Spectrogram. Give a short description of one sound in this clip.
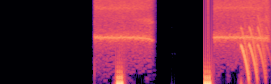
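An arcade game hums and buzzes with electronic bursts.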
